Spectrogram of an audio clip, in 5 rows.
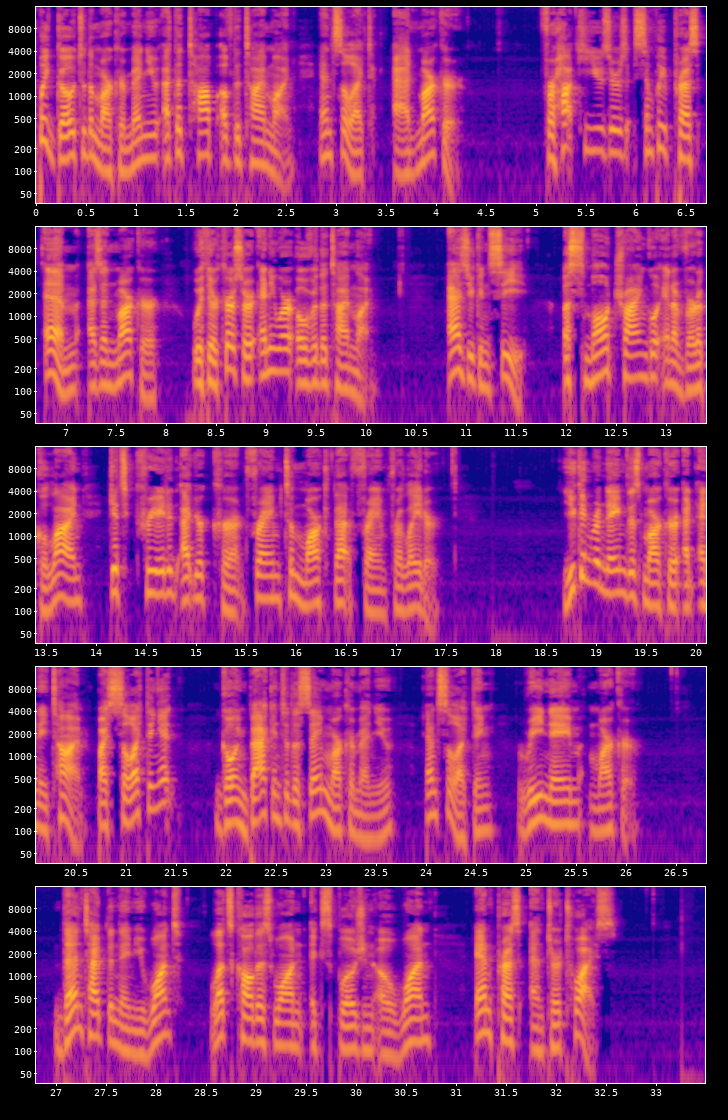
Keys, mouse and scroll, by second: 2.6 click, 6.1 click, 13.3 click, 22.3 click, 23.6 click, 26.5 click, 31.1 BackSpace, 32.9 Return, 32.9 BackSpace.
